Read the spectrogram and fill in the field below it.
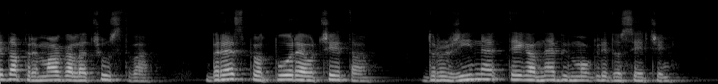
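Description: Speech, with no technical fault audible anywhere in the recording. There is nothing here to place at a time or trace to a cause.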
